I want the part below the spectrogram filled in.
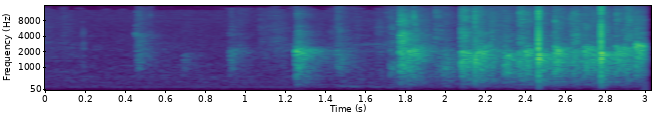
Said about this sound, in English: Let's give it a slow clap, y'all.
